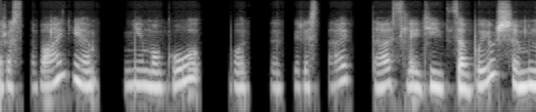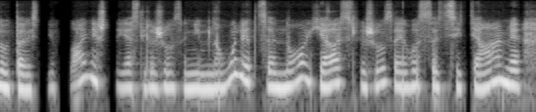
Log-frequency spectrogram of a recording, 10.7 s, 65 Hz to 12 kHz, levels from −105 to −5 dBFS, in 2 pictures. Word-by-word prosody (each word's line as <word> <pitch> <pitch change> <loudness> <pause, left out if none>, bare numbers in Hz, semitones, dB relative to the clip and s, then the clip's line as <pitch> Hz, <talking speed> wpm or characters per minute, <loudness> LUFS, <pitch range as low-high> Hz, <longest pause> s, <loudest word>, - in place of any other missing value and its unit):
расставания 225 - -1 0.3
не 230 +1 -4
могу 220 +6 0 0.3
вот, 210 -1 -5 0.2
э, 205 -1 -9
перестать, 225 +5 -7 0.2
да, 215 +2 -1
следить 210 -3 -1
за 200 +1 +6
бывшим. 245 - +5
Ну, 220 -2 +4
то 195 -1 +1
есть 185 0 -2
не 205 - -12
в - - -26
плане, 310 0 -1
что 270 - -1
я 205 0 -4
слежу 205 0 0
за 205 -1 -6
ним 195 0 +2
на 195 +1 +2
улице, 270 - +1
но 215 +10 +2
я 245 -5 +1
слежу 230 -2 +1
за 255 -4 -3
его 210 +1 0
соцсетями, 215 +3 +1
220 Hz, 160 wpm, -23 LUFS, 205-250 Hz, 0.3 s, за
